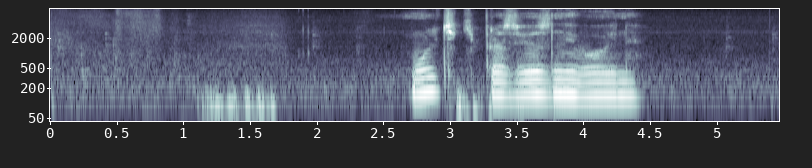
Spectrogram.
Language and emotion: Russian, sad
